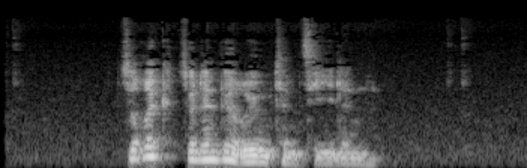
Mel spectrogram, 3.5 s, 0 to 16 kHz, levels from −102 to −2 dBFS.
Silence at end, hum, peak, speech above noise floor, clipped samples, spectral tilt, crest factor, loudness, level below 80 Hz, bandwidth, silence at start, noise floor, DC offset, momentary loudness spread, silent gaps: 1 s; none; -10 dBFS; 41 dB; under 0.1%; -6.5 dB/octave; 18 dB; -26 LUFS; -50 dBFS; 10 kHz; 0.8 s; -66 dBFS; under 0.1%; 11 LU; none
